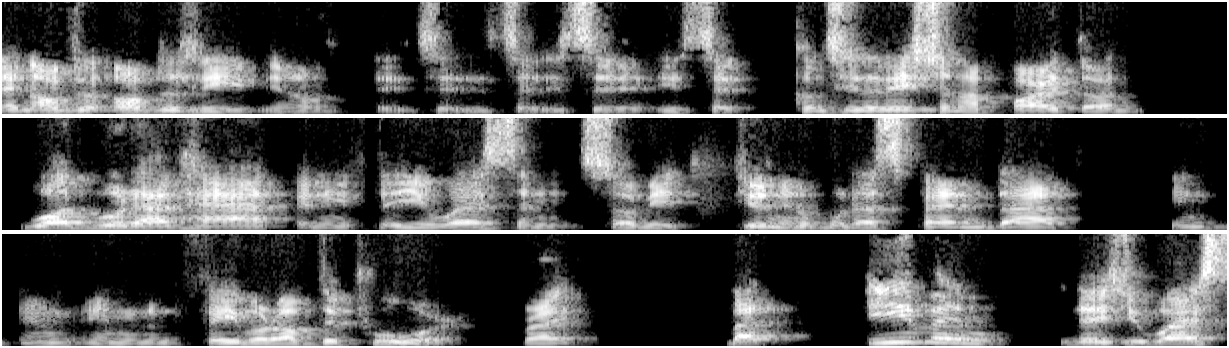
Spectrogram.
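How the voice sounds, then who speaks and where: He speaks with an Italian accent. The voice is a man's. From Rome, Italy. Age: 60s. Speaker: peace foundation president. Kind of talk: interview. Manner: halting.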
